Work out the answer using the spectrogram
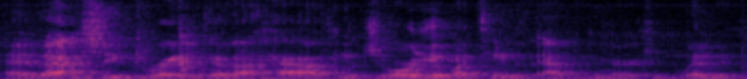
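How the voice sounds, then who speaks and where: A man's voice: rumbling low, very fast, crowd noise. A middle-aged man speaking casually to his team as its leader. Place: indoor room at a group table read. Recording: very echoey room, far mic, noisy.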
